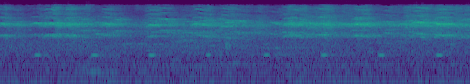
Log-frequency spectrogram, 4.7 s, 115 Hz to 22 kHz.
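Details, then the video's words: Coppersmith barbet about 10 metres above a building gives a low, hollow 'tuk' note, repeated steadily about every half second, over a constant background hum. "Copersmith barbet 🐦 bird making typical sound"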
